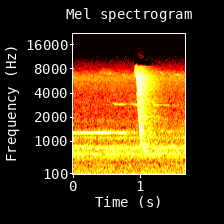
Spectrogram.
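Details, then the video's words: Australian whipbirds, male and female, in bush undergrowth calling each other: a long, thin, steady whistle, then a sudden loud whip-crack plunging from very high to low pitch, with faint background hiss. "WHIPBIRDS - 'Cracking the Whip'"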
